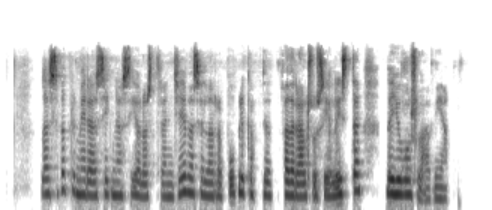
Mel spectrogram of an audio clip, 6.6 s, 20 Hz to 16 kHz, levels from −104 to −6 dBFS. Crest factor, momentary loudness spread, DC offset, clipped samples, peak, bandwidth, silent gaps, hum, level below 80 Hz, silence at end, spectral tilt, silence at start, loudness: 24 dB; 13 LU; under 0.1%; under 0.1%; -8 dBFS; 8 kHz; none; none; -74 dBFS; 0.6 s; -2 dB/octave; 0.55 s; -29 LUFS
